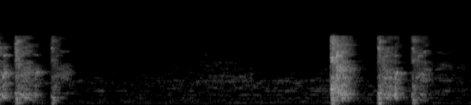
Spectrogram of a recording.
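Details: An adult congested with a morning head cold gives six harsh cough bursts in two quick runs of three.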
